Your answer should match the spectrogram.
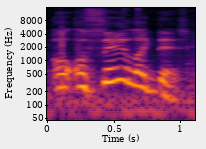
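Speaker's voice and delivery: normal talking voice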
